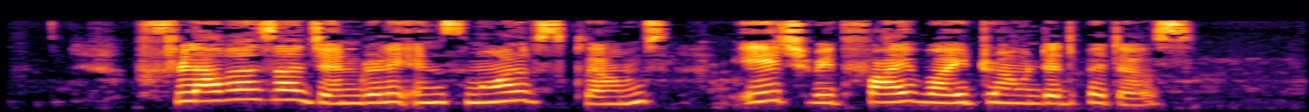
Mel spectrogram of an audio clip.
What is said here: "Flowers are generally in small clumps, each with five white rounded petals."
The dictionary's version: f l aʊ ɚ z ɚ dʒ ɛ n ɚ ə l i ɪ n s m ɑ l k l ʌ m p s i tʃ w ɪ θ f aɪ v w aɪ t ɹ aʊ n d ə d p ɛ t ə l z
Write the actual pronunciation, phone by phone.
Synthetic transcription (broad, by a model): f l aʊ ɚ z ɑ dʒ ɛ n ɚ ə l i ɪ n s m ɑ l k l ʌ m s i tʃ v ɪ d f aɪ v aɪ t ɹ aʊ n d ə d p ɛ t ə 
